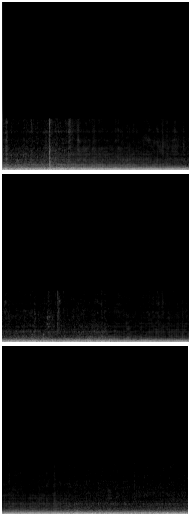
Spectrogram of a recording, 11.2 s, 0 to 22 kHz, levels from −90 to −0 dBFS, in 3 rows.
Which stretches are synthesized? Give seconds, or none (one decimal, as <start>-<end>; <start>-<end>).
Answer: 1.4-3.6; 5.9-8.7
